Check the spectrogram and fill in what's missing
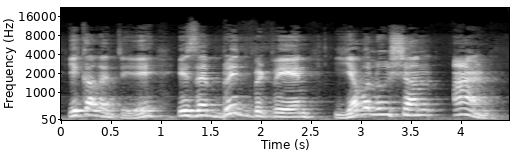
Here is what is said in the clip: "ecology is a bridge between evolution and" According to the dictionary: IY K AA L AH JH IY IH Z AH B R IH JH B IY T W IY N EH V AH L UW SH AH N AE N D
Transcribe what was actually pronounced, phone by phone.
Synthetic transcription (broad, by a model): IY K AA L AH JH IY IH Z AH B R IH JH B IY T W IY N EH V AH L UW SH AH N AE N D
